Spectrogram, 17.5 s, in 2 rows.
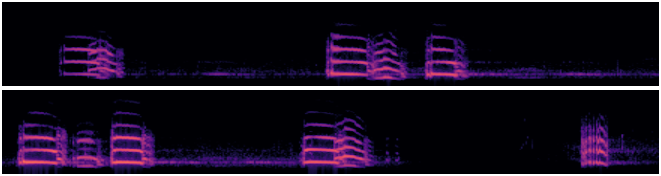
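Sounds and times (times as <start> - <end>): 
common crane bugling and trumpeting calls: 0.8 - 14.2, 16.5 - 17.2.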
